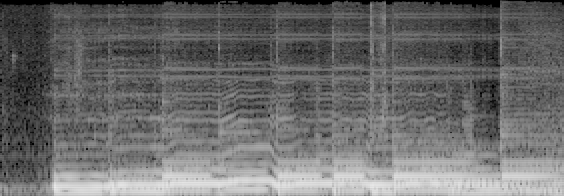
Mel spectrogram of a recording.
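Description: A song from the soundtrack of the video game Bastion plays after a brief quiet moment, with loud, sustained tonal notes shifting steadily from chord to chord and no talking over it.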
